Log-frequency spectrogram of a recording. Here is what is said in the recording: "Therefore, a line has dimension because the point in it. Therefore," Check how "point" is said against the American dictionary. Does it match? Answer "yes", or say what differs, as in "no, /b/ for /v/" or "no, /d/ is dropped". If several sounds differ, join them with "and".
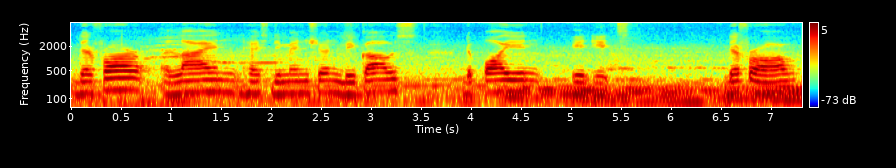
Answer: no, /t/ is dropped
